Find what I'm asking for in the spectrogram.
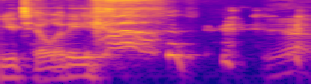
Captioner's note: laughs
